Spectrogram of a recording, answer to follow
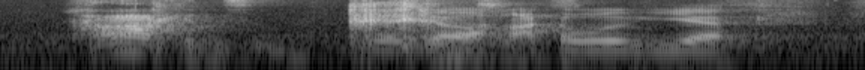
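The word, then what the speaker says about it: Hockenson: Hawkinson. You didn't say it right. Hawkinson.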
